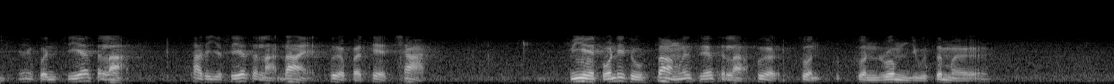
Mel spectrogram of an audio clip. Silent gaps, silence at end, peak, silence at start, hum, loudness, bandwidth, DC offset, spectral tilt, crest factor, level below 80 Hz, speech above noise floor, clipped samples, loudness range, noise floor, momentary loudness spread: none; 0 s; -8 dBFS; 0 s; none; -25 LUFS; 4 kHz; under 0.1%; -10 dB/octave; 18 dB; -66 dBFS; 21 dB; under 0.1%; 4 LU; -46 dBFS; 23 LU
